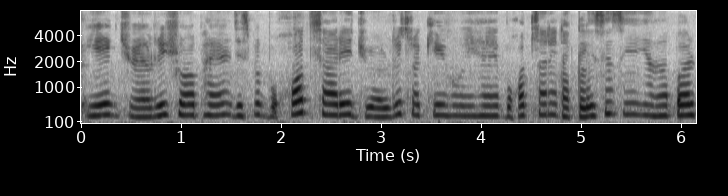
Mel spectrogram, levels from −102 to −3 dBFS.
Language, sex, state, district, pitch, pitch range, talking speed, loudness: Hindi, female, Delhi, New Delhi, 275 Hz, 260-285 Hz, 185 wpm, -19 LUFS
